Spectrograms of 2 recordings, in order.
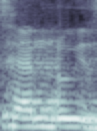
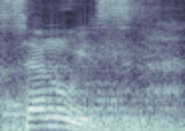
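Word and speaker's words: sandwich: fridge স্যান্ডউইচ আমরা যেটাকে স্যান্ডউইচ বলি ডি এর উচ্চারণ করার চেষ্টা করি আসলে এটা হবে না স্যান্ডউইচ স্যান্ডউইচ স্যান্ডউইচ এরপর বুধ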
